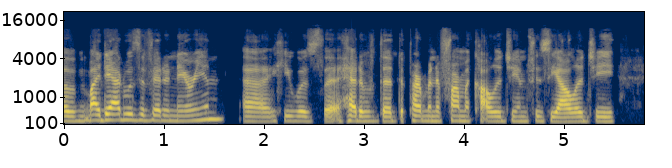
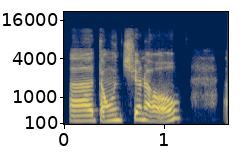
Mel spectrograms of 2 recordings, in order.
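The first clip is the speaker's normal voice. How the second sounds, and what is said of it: Exaggerated Minnesota accent. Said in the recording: “every once in a while you'll hear the Minnesota accent starting to come out”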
